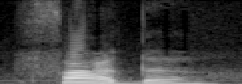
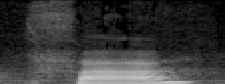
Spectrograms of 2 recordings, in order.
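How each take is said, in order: First: Said in the usual way. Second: Fa-da said as two separate beats; syllables split apart. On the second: Shown as a demonstration. Teacher showing pupils the two syllables of Fa-da. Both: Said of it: "uma palavra com duas sílabas".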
